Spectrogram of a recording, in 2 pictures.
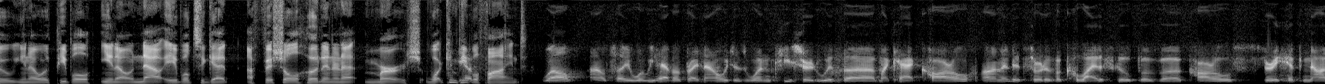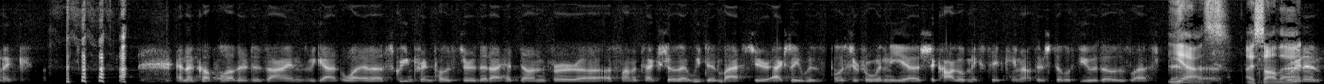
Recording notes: phones CVU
